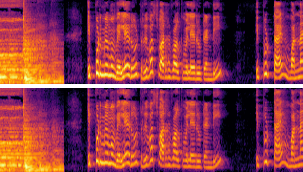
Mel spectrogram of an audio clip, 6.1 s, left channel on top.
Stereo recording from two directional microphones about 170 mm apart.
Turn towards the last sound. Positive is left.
turn(degrees=25)  # may be behind; listen again after turning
